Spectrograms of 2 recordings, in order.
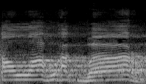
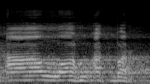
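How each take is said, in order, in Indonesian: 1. Vokal di suku kata bar dipanjangkan. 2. Vokal A di awal dipanjangkan. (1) "Atau dipanjangkan baknya" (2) "misalnya A-nya terlalu panjang"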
